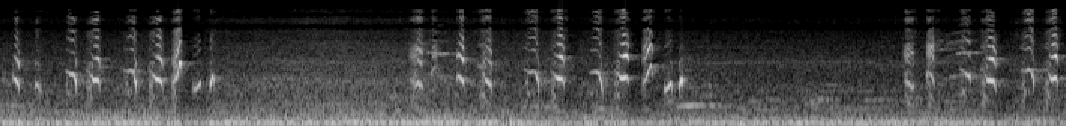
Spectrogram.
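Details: Pet cockatiel, said to be bored and starting to talk, gives clusters of sharp, short chirps and squawks in quick irregular bursts separated by quiet gaps, over a constant low hum.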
